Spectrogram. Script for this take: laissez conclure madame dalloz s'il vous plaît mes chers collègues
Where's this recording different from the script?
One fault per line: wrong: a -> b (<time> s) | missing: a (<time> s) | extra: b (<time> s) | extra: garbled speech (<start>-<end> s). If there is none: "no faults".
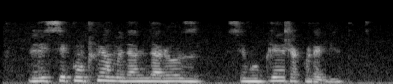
missing: mes (2.9 s)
